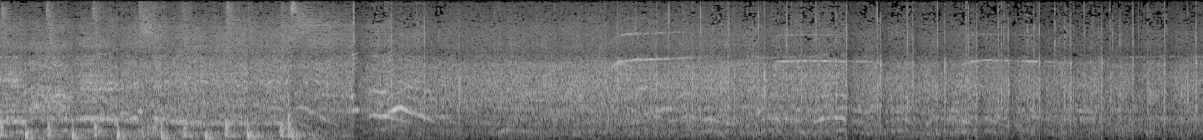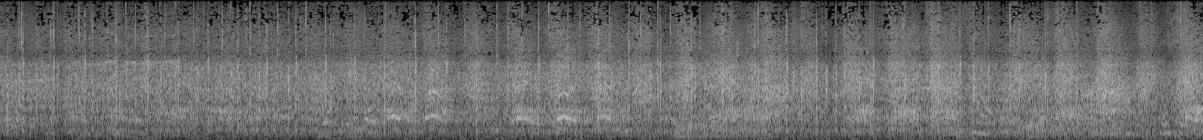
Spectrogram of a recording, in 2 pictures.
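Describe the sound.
Loud, sustained applause from the audience at a Cádiz carnival pasodoble, a dense and steady clatter of many hands that carries on for the whole stretch, with crowd noise blended in.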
